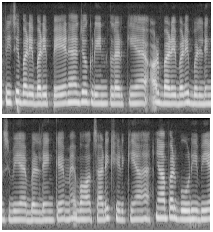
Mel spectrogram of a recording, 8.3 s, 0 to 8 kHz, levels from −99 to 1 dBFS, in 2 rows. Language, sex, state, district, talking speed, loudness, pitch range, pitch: Hindi, female, Bihar, Araria, 185 wpm, -16 LUFS, 190-210 Hz, 195 Hz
